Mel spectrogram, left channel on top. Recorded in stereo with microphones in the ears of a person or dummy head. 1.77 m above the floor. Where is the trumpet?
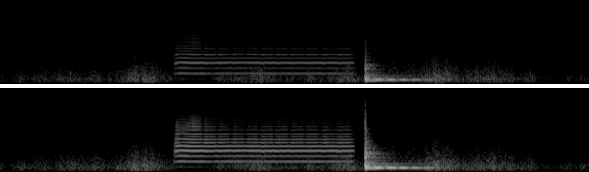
75° right (ahead or behind).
